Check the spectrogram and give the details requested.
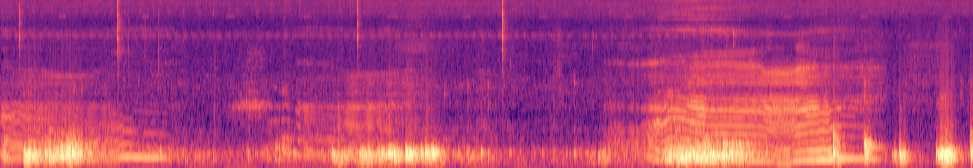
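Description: Long, loud, wavering gurgling and rumbling in several bursts, ending in short pops: stomach growling, a normal digestive sound.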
